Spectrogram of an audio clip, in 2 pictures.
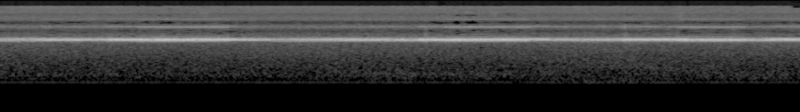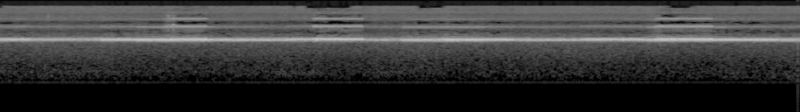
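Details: Summer-night chorus of crickets, a continuous high-pitched ringing trill, joined at intervals by brief higher chirps of another caller breaking through every few seconds.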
